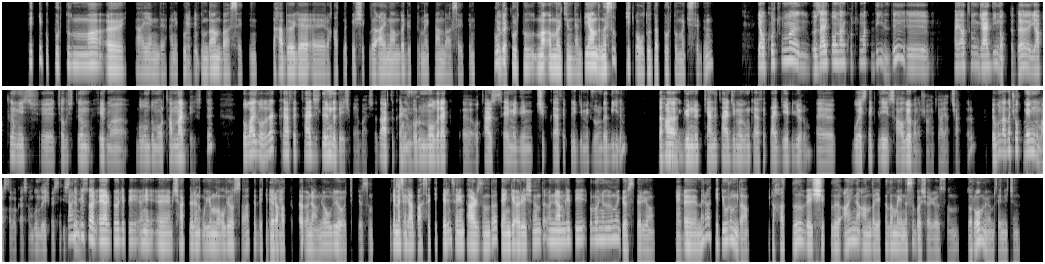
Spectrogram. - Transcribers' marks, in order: none
- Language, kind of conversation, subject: Turkish, podcast, Giyinirken rahatlığı mı yoksa şıklığı mı önceliklendirirsin?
